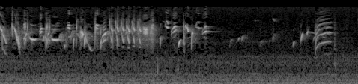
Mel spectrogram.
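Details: European goldfinch singing in encarte style: quick, tinkling, high trills and twitters at first, then sparser chirps, ending with a few sharp rising calls.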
